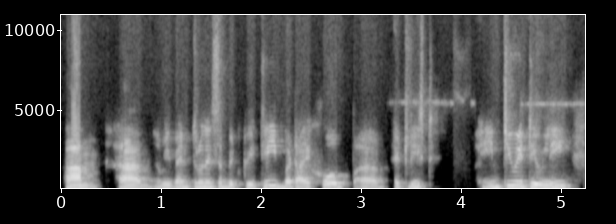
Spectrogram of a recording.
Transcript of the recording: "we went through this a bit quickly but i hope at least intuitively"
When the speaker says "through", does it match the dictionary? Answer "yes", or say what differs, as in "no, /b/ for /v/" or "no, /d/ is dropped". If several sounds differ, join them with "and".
no, /t/ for /θ/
